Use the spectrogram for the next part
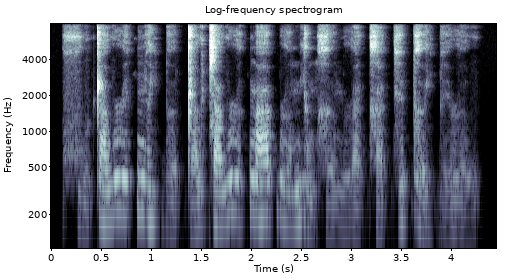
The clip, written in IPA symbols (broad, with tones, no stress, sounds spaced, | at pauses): x u˨˩˦ ʈ a˧˥ w ɹ e˦˥ k̚ ɲ ə˧ j ɓ əː˨˩ p̚ ʈ a˧˥ w c a˧˥ w ɹ ə˦˥ k̚ m aː˦˥ p̚ ɹ ə˧˥ m j ə˨˩˨ m x əː˨˩ m ɹ a˨˩ t̚ x a˨˩ t̚ x e˦˥ p̚ ɣ əː˨˩˨ j ɓ e˨˩˦ ɹ ə˨˩˦ w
